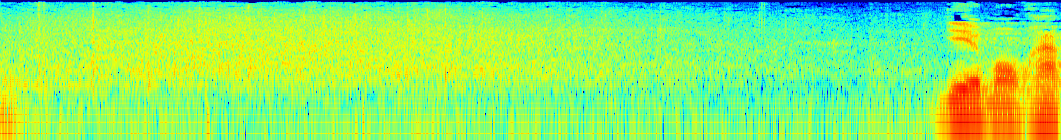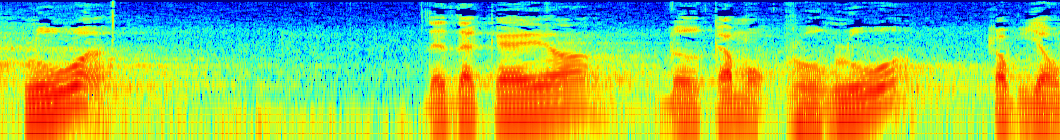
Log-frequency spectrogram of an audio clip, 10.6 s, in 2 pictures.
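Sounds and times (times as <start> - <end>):
applause: 0.0 - 4.7
speech: 4.7 - 6.0, 7.4 - 10.5.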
